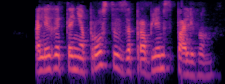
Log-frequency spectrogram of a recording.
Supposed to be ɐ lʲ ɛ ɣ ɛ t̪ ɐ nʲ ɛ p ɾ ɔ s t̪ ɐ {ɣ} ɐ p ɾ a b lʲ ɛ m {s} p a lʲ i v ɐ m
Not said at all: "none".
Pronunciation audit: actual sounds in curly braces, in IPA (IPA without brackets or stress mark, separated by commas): z, s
